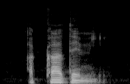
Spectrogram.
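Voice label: "academy", Japanese, male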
